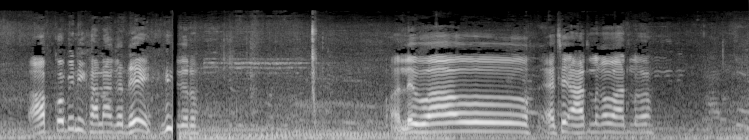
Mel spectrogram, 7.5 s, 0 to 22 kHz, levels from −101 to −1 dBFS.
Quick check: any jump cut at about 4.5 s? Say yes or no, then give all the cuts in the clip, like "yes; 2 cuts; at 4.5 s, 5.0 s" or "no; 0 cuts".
no; 1 cut; at 1.8 s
